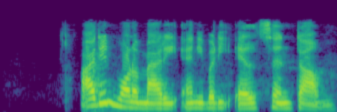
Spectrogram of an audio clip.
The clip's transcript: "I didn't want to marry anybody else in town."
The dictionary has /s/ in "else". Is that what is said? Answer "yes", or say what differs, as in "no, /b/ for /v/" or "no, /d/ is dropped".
yes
